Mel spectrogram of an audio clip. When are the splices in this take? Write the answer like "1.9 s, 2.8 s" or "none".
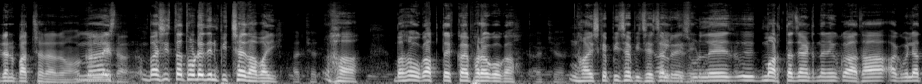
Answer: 6.9 s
